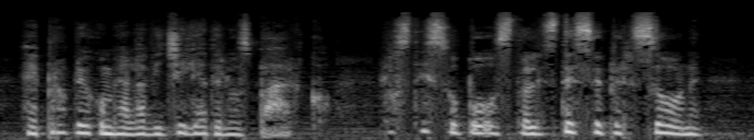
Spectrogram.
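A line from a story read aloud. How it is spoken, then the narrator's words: Moved voice. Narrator (Italian): Anne disse con voce commossa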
